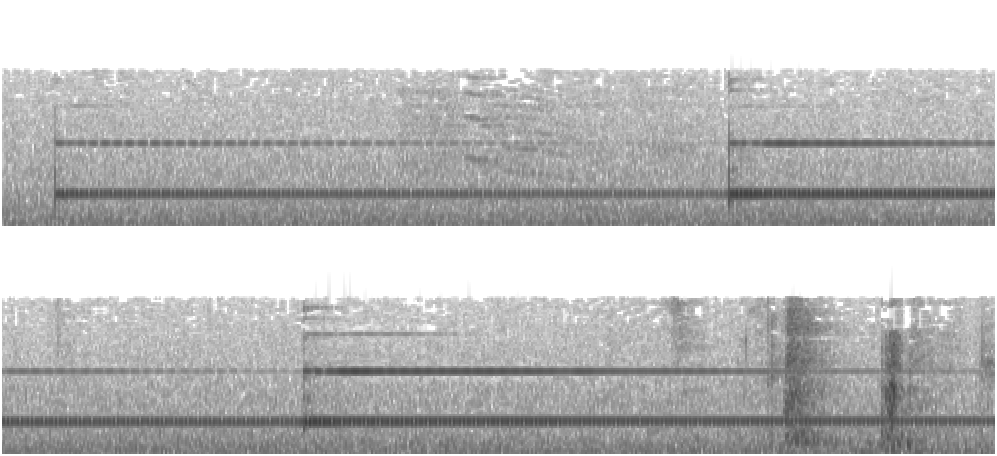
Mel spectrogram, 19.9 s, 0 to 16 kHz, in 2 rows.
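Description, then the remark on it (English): A meditation gong is struck three times to end a meditation, about six seconds apart. Each stroke blooms into a steady, humming tone that rings on until the next, followed by a few soft knocks at the end. “And now I'm going to ring the gong 3 times to end the meditation.”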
